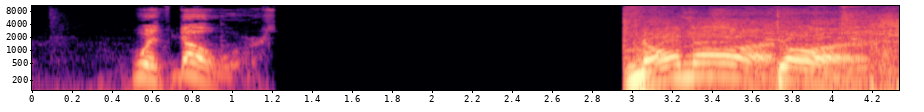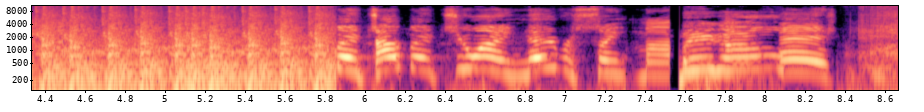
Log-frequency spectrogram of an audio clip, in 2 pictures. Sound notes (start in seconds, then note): 4.3 assaulting the door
